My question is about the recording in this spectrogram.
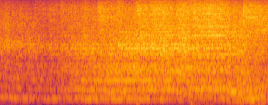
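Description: Racing touring car engine running at high revs on the track, one sustained engine note that dips slightly at first, grows louder, and climbs in pitch near the end.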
